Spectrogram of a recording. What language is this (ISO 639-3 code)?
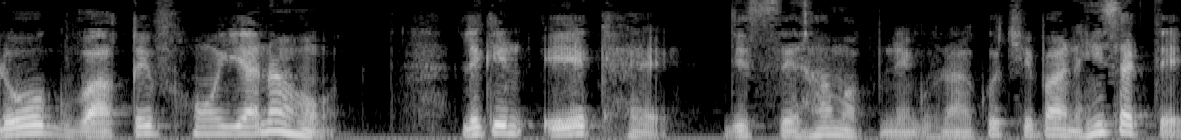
urd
